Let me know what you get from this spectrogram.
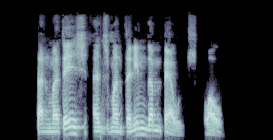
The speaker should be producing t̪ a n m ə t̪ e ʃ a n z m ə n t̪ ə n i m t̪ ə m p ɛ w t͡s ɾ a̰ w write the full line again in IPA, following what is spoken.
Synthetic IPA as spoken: t̪ a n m ə t̪ e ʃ ə n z m ə n t̪ ə n i m d̪ ə m p ɛ w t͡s l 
